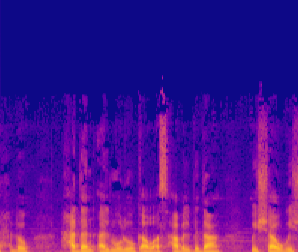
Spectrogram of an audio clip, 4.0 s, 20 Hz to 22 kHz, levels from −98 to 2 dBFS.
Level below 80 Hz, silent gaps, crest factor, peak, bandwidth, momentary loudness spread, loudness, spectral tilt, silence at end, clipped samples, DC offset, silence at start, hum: -52 dBFS; none; 20 dB; -2 dBFS; 12.5 kHz; 9 LU; -20 LUFS; -6.5 dB/octave; 0 s; under 0.1%; under 0.1%; 0 s; none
